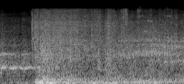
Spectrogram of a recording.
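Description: A brief high tire squeal cuts off into a loud, booming crash, followed by a sustained rumble and rattle of debris that slowly settles without fading out.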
